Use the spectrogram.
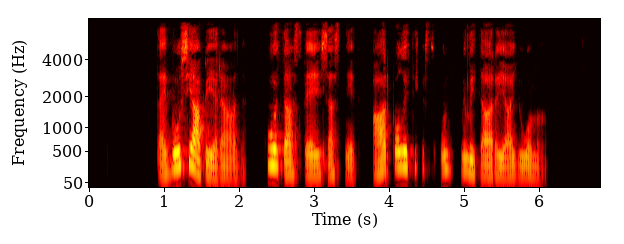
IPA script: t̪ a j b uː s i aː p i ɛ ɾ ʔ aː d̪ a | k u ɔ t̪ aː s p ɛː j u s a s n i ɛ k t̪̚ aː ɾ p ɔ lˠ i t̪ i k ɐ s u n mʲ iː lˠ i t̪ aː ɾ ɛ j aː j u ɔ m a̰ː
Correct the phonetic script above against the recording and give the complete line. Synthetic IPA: t̪ a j b uː s j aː p i ɛ ɾ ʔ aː d̪ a | k u ɔ t̪ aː s p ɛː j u s a s n i ɛ k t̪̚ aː ɾ p ɔ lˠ i t̪ i k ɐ s u n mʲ i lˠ i t̪ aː ɾ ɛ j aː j u ɔ m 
